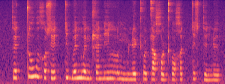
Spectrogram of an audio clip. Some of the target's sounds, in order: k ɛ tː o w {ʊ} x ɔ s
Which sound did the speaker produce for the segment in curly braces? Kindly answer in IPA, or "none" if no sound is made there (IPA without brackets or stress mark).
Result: ʊ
